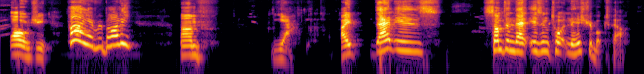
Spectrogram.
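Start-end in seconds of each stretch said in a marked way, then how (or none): 0.8-1.6 squeaked out, very high pitch. Joking about someone becoming the voice for Mickey Mouse: Mickey Mouse voice. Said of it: "becoming the voice for Mickey Mouse".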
